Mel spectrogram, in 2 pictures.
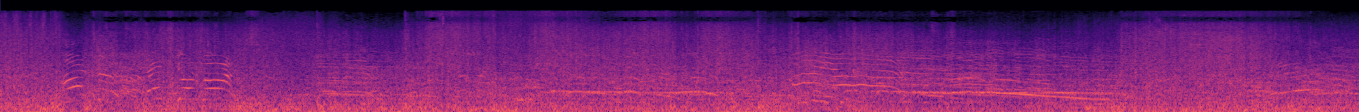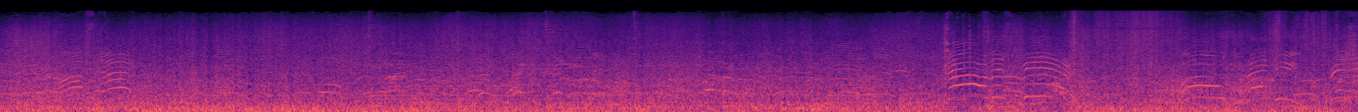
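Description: Waves surge and crash against a ship's hull.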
